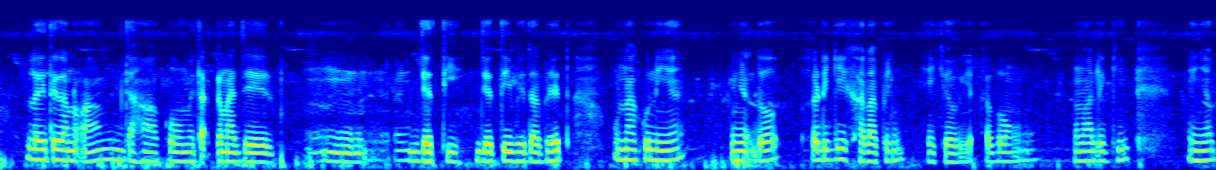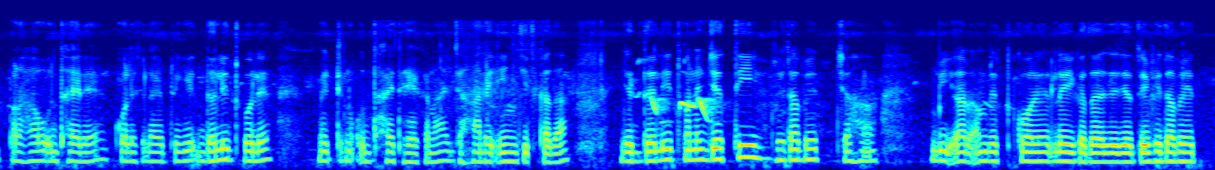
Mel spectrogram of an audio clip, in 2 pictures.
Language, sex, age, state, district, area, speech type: Santali, male, 18-30, West Bengal, Birbhum, rural, spontaneous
